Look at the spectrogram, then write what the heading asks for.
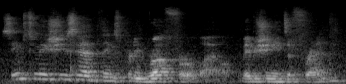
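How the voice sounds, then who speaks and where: A man's voice: a little high, sing-song, brisk. A man playing a sensitive, earnest carpenter in a live reading of a stage play. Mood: guarded, challenging. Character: Thomas, sensitive, earnest male carpenter, defends others. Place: echoey indoor stage or hall. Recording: very echoey room, distant mic, faint hiss.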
